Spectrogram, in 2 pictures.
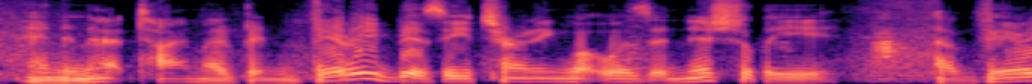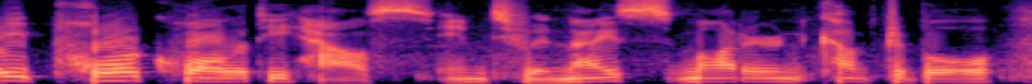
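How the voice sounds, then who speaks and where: Heard dry and close with no echo, a man with an unremarkable speaking voice talks at a medium pitch and a moderate pace, with ordinary pitch variation. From United States. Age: 30s. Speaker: retreat center owner. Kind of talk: interview answer.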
